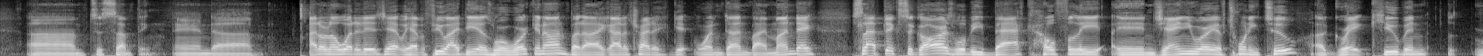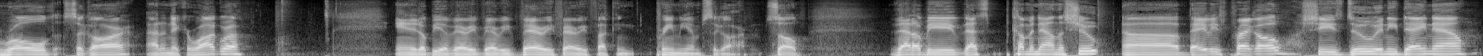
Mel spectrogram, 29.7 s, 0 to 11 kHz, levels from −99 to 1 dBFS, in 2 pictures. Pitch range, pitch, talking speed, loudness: 100-140 Hz, 120 Hz, 150 wpm, -16 LUFS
